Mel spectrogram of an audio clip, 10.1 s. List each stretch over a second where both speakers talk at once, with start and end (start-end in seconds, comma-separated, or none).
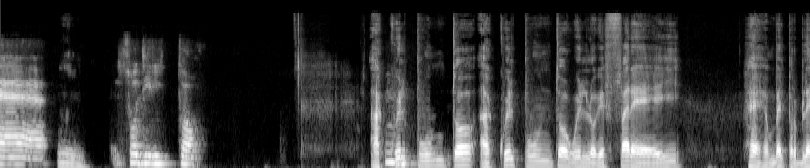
none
